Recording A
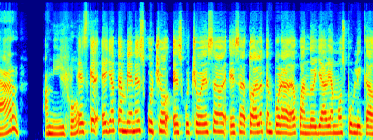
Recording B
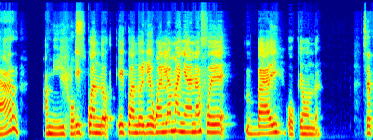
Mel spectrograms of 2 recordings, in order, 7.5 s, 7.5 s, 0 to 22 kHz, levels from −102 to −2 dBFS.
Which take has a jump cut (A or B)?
B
